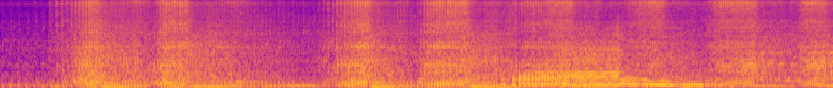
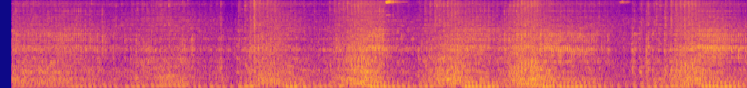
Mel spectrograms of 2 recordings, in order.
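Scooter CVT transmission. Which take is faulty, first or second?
second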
